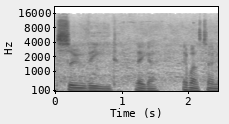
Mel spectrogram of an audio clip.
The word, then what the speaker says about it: sous-vide: low papi no pasta the second S is silent pronounced sous-vide there you go everyone's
